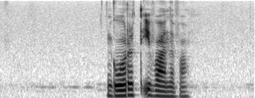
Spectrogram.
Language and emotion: Russian, neutral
